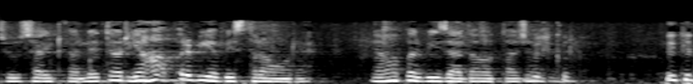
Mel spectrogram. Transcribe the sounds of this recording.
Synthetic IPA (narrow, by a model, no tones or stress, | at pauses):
suːsaːɪɖkɐɾleːt̪ẽɔːɾjɐɦãpɐɾbʱiɐbɪst̪ɐɾaoːɾɦɛː | jɐɦãpɐɾbʱizjaːd̪aɦoːt̪ad͡ʒaːbɪɾlʊl | ɪk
